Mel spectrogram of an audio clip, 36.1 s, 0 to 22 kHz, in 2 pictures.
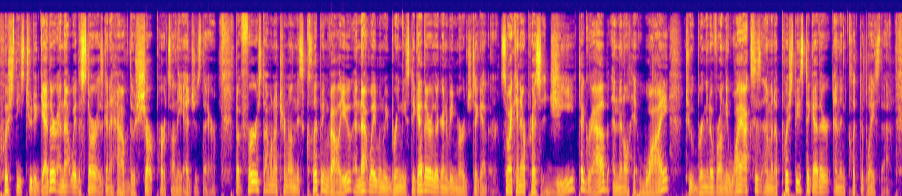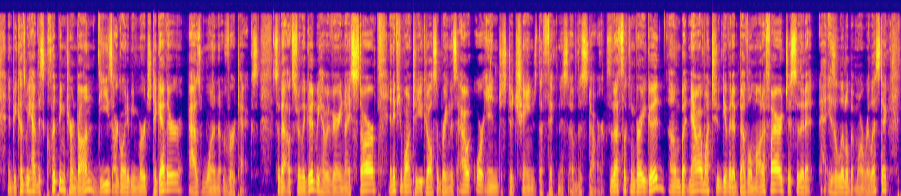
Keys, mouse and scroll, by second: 2.1 middle click, 3.0 scroll down 2, 3.2-6.2 shift+middle drag, 6.2 click, 7.0 middle click, 7.3 g, 9.0-10.9 shift+middle drag, 10.9 g, 17.0 scroll down 3, 17.2 shift+middle click, 17.6 scroll up 2, 18.8 click, 19.7 right click, 19.8 g, 20.6 middle click, 20.7 g, 22.0 scroll down 2, 22.1 middle click, 22.4-23.2 scroll up 5, 23.2 scroll down 6, 23.4 Tab, 23.5-24.7 middle drag, 24.7-25.3 scroll up 4, 24.9 middle click, 25.4 right click, 25.7 g, 28.2 Tab, 28.3 middle click, 29.0 a, 29.1 scroll down 1, 29.3 shift+middle click, 29.9 scroll up 2, 30.1-31.9 middle drag, 31.9 scroll up 2, 32.1 middle click, 32.6-33.2 scroll up 1, 33.2 scroll up 1, 33.2-35.3 middle drag, 35.3 scroll down 1, 35.4 middle click.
